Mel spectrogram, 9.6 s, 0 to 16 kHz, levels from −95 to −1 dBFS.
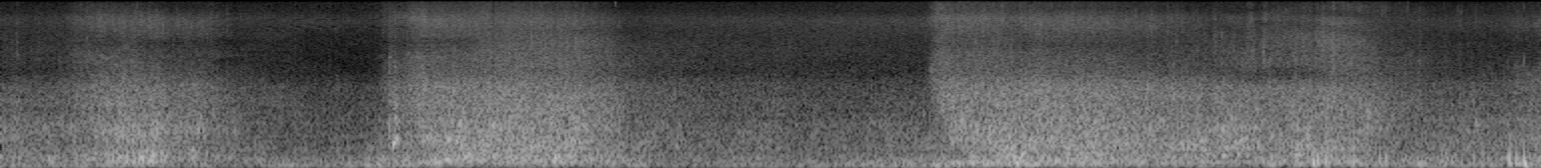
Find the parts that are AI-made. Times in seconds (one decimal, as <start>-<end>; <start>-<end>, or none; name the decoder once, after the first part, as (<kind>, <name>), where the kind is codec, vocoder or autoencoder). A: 1.3-2.8 (codec, SNAC)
